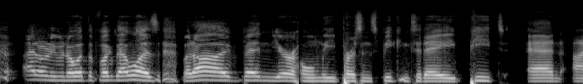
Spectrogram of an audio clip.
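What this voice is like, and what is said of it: Usual voice. Nothing is said of it.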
